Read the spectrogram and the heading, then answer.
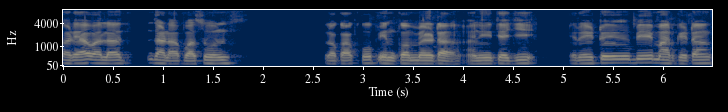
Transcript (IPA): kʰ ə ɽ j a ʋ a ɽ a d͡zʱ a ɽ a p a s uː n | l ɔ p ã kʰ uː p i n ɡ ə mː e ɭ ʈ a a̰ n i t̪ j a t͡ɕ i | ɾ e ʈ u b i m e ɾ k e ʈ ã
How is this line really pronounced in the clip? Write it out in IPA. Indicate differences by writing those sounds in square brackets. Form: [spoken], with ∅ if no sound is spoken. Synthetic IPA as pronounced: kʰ ə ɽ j a ʋ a [l] a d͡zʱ a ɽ a p a s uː n | l ɔ [k] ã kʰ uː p i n [k] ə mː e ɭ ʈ a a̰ n i t̪ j a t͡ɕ i | ɾ e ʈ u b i m [a] ɾ k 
